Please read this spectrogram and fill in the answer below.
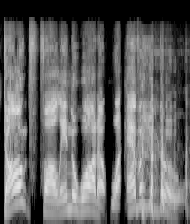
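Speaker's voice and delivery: pushy New Jersey boatman; New Jersey accent. Acted. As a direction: warn them like a New Jersey ferryman. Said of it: "a, a New Jersey".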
